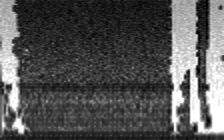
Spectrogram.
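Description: Steady electrical mains hum with a buzzy series of evenly spaced overtones and a hiss, in a pause between a man's words; short bits of his speech at the very start and near the end.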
